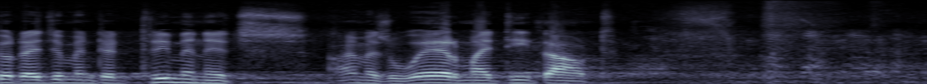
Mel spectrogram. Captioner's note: laughter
